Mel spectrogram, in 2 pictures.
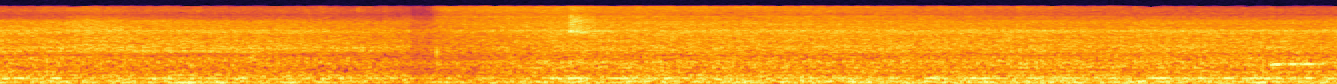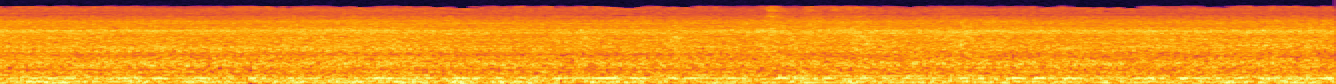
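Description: Intercity passenger train at a station platform: a steady hum over an even low rumble.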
